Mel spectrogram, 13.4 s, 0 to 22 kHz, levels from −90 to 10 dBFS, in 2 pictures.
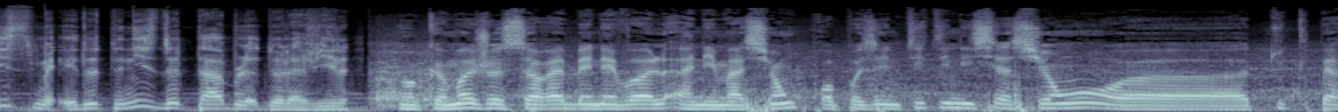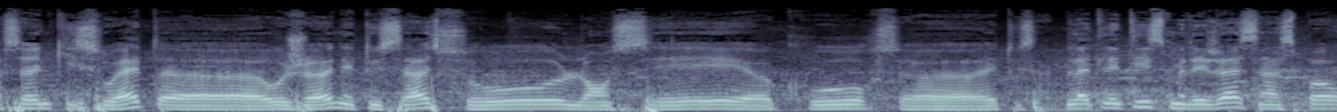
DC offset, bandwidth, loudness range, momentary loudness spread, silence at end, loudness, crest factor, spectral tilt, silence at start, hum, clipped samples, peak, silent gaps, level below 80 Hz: under 0.1%; 16 kHz; 3 LU; 6 LU; 0 s; -15 LUFS; 14 dB; -5 dB/octave; 0 s; none; under 0.1%; 0 dBFS; none; -34 dBFS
